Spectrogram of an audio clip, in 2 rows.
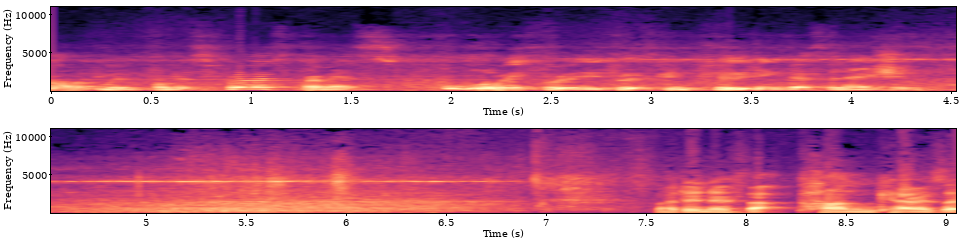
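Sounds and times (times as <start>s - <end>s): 
speech: 0.1s - 5.2s, 7.6s - 9.0s
train wheels rumbling on railway track: 1.8s - 7.0s
high metallic squeal of train wheels: 2.4s - 7.4s.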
